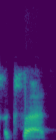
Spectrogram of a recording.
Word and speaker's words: CICESS: So we changed that to Community Initiative Center of Excellence for Secure Software, Greater Peoria, CICESS, which we pronounce success.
